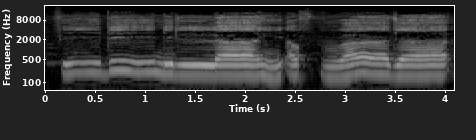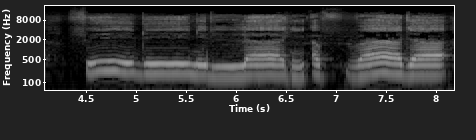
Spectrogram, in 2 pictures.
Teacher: اسی طرح آپ دیکھ لیں سورہ نصر کے اندر اگین فی دین اللہ افواجا، فی دین اللہ، اللہ کے لام ہے، اللہ کے لام سے پہلے نون ہے، نون کے نیچے زیر ہے، تو اس کو ہم باریک پڑھیں گے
